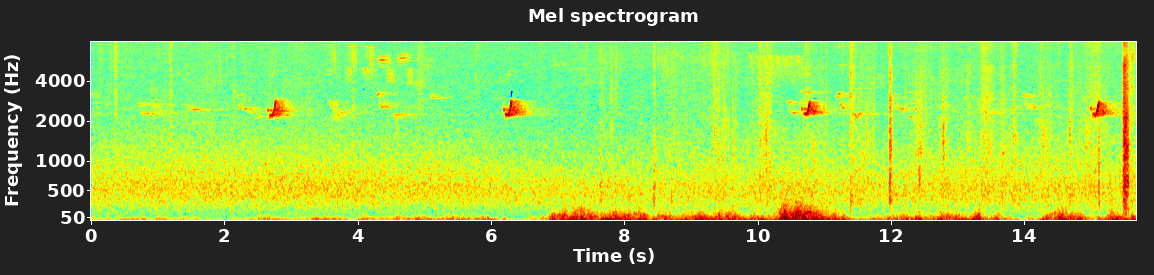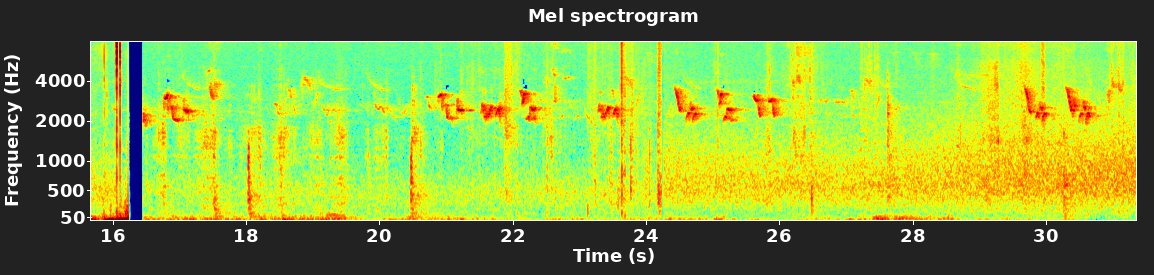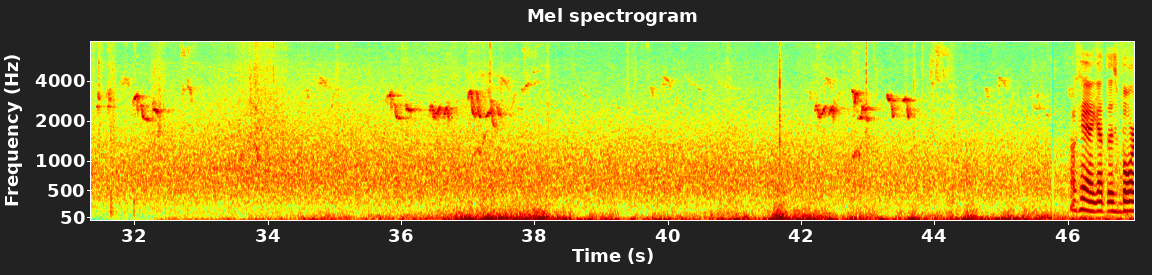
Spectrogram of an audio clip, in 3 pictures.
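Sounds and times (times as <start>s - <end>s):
songbird chirping: 0.0s - 7.8s, 8.4s - 47.0s
sharp knocks: 20.4s - 20.9s.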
